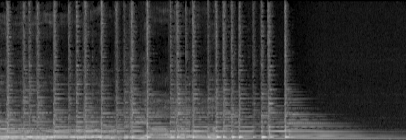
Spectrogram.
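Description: Ukulele strummed through the closing bars of a song. A final strum about six seconds in rings on and fades away.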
